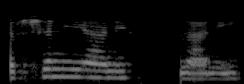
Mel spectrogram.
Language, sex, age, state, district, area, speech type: Sanskrit, female, 18-30, Karnataka, Chikkamagaluru, rural, conversation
